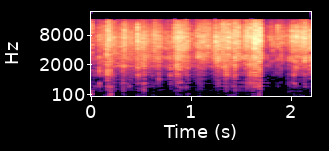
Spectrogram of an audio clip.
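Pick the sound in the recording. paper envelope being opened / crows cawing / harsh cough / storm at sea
paper envelope being opened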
